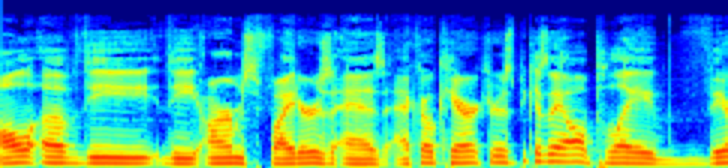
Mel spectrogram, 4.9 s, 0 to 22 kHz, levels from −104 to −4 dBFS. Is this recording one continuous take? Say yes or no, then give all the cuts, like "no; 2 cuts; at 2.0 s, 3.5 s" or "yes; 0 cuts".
yes; 0 cuts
